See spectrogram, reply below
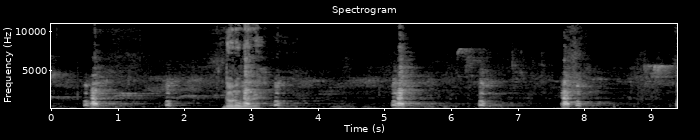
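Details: One of a perched pair of Great Hornbills in forest near Jim Corbett National Park, Uttarakhand, India, gives loud, harsh, barking notes about one every one to two seconds, with a man talking over them.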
